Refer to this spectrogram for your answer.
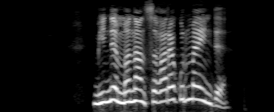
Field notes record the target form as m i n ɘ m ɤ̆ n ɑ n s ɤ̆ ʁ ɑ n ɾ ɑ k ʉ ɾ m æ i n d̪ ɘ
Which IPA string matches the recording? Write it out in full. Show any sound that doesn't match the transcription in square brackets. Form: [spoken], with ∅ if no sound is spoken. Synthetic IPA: m i n ɘ m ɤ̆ n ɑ n s ɤ̆ ʁ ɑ [∅] ɾ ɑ k ʉ ɾ m æ i n d̪ ɘ

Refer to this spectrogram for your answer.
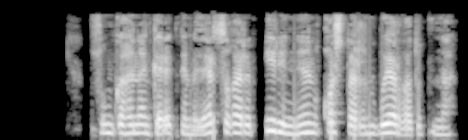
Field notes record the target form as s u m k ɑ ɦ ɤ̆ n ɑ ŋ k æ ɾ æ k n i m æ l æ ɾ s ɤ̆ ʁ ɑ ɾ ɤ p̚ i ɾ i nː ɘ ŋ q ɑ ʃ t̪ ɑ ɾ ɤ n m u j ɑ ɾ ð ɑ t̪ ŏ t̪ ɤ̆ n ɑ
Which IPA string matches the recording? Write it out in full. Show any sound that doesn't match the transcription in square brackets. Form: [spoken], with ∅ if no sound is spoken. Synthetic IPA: s u m k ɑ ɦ ɤ̆ n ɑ ŋ k æ ɾ æ k n [æ] m æ l æ ɾ s ɤ̆ ʁ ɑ ɾ ɤ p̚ i ɾ i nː ɘ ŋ q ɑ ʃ t̪ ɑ ɾ ɤ n [b] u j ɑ ɾ [ʁ] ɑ t̪ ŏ t̪ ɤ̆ n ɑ

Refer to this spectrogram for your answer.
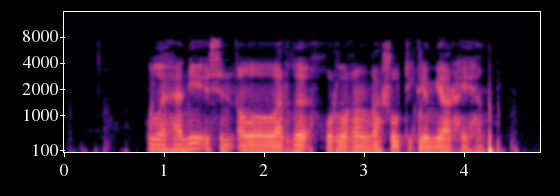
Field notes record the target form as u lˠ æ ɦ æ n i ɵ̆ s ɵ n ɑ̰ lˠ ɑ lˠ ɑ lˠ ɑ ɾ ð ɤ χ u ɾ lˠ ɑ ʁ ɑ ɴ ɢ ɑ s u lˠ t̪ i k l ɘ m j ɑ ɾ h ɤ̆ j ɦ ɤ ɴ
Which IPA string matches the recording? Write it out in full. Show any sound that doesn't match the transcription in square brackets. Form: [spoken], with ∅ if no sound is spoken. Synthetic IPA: u lˠ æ ɦ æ n i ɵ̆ s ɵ n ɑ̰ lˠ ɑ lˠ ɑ lˠ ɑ ɾ ð ɤ χ u ɾ lˠ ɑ ʁ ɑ ɴ ɢ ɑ [ʃ] u lˠ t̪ i k l ɘ m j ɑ ɾ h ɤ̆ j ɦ ɤ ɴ

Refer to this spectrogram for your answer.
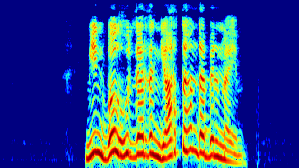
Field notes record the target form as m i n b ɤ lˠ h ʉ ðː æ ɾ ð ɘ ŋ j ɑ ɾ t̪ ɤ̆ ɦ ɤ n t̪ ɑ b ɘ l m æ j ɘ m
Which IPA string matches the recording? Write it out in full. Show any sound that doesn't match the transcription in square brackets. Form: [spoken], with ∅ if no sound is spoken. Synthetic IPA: m i n b ɤ lˠ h ʉ ðː æ ɾ ð ɘ ŋ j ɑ ɾ t̪ ɤ̆ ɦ ɤ n [d̪] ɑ b ɘ l m æ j ɘ m

